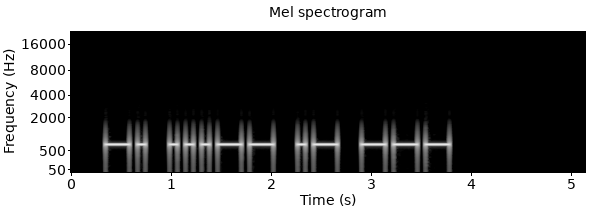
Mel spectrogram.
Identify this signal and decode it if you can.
Morse code, heard as a keyed tone, about 15 wpm, 700 Hz. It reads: N3AO
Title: Easy Call Signs Repeated 2x - 15wpm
